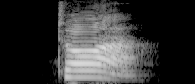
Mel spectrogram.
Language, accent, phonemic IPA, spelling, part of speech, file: Swahili, Kenya, /ˈtɔ.ɑ/, toa, verb, Sw-ke-toa.flac
- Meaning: 1. to give (out) 2. to produce 3. to publish 4. to offer 5. to put out, to remove 6. to withdraw, to retire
